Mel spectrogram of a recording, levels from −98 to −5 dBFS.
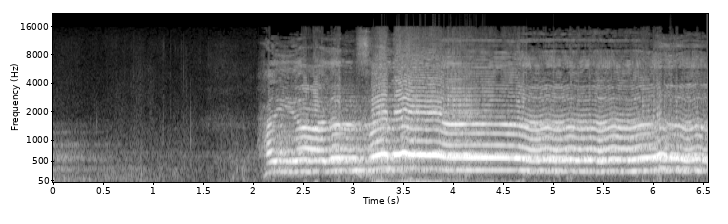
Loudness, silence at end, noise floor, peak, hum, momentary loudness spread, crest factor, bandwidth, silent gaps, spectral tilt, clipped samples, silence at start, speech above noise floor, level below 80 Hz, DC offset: -8 LUFS; 0 s; -50 dBFS; 0 dBFS; none; 6 LU; 10 dB; 14.5 kHz; none; -3.5 dB/octave; 0.3%; 2.1 s; 43 dB; -46 dBFS; under 0.1%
